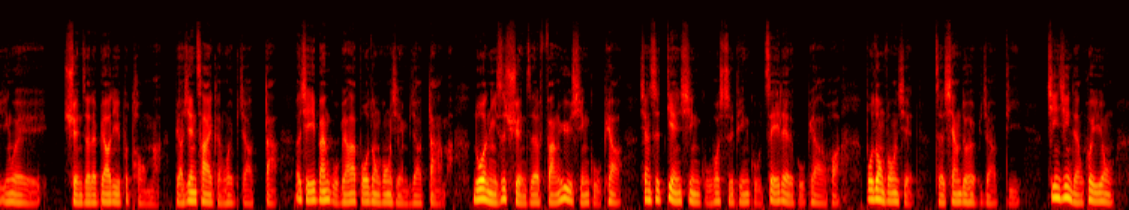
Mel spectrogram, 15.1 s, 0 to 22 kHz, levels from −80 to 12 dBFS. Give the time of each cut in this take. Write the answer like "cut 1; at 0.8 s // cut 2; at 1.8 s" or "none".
cut 1; at 13.8 s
